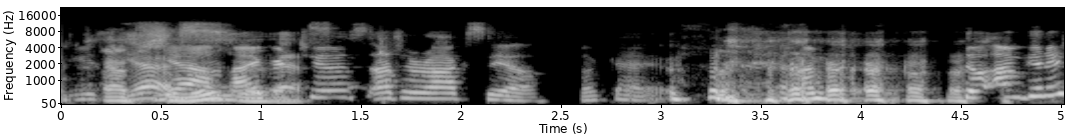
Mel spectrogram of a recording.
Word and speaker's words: Migratus Ataraxia: It's Migratus Ataraxia. Am I pronouncing Correct. it right? Or do you, Absolutely. yeah, Migratus Ataraxia.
